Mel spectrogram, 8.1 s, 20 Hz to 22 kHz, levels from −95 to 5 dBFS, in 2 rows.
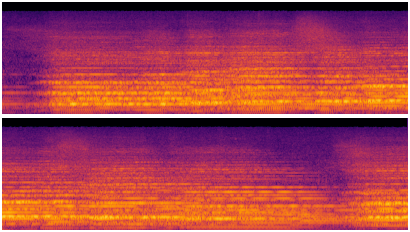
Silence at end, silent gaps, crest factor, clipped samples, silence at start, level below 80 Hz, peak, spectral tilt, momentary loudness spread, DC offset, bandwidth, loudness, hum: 0 s; none; 14 dB; under 0.1%; 0 s; -48 dBFS; -2 dBFS; -3.5 dB/octave; 8 LU; under 0.1%; 15 kHz; -14 LUFS; none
